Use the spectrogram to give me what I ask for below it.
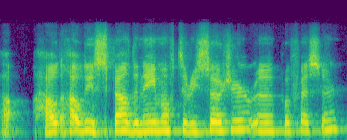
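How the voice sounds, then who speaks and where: A man's voice: sits high, flat delivery, fairly quick. A man interviewing a professor, asking formal questions and adding short acknowledgements. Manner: brief backchannels and formal questions.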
